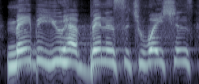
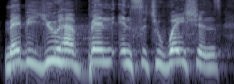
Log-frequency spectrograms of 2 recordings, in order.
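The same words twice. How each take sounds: The two takes are said the same way.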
